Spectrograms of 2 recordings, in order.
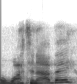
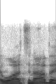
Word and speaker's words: Watanabe: and iwgp heavyweight champion as uh i'm gonna butcher the name what was it uh watanabe right that is correct yeah watanabe i think at a couple shows in the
